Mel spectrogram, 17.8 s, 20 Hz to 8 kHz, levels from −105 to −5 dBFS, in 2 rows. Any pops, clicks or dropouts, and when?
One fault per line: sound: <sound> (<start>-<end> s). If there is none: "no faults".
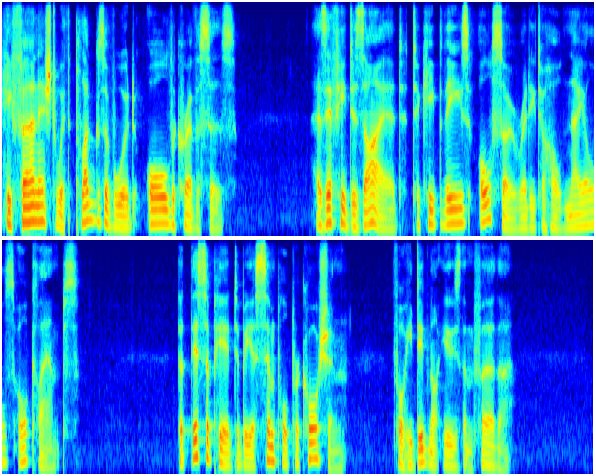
no faults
